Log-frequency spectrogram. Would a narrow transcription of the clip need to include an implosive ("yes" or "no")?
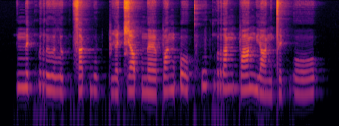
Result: no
